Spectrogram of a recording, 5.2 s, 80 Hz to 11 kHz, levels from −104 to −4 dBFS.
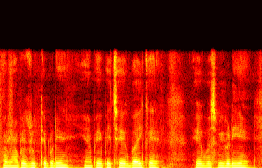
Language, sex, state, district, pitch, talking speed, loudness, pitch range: Marwari, male, Rajasthan, Churu, 135 Hz, 195 wpm, -17 LUFS, 130-135 Hz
